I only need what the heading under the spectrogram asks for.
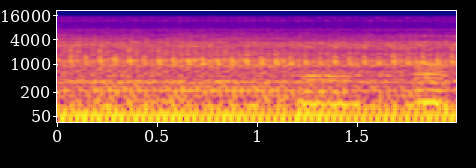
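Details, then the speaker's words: Hyundai Grand Starex diesel with higher diesel consumption and sluggish running, before EGR valve and intake manifold carbon cleaning: steady, even, quiet idle clatter with no faults, no misses or knocks. "Okay naman, tahimik naman. Tapos syempre wala naman tayong fault mga idol."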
